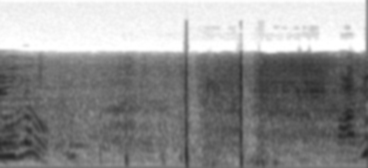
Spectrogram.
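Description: A football kicked on a sand pitch: two short thuds about a third of a second apart, a little over a second in, after a man's shout at the start.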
